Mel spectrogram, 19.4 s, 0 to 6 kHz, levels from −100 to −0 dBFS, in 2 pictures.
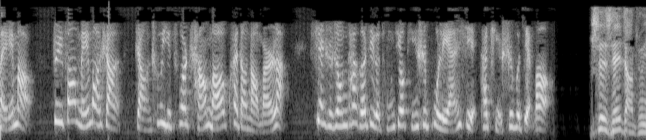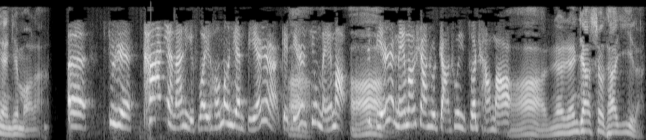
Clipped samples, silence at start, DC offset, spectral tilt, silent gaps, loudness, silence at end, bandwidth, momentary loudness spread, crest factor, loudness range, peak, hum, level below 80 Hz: under 0.1%; 0 s; under 0.1%; -6.5 dB/octave; 10.56-10.66 s; -16 LUFS; 0.15 s; 6 kHz; 7 LU; 18 dB; 2 LU; 0 dBFS; none; -66 dBFS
